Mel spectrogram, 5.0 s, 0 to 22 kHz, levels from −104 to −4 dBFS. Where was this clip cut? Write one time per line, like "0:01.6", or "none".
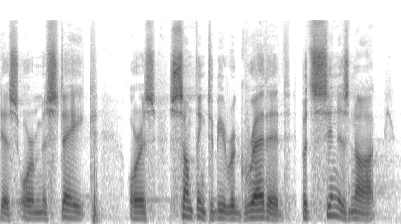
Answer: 0:03.7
